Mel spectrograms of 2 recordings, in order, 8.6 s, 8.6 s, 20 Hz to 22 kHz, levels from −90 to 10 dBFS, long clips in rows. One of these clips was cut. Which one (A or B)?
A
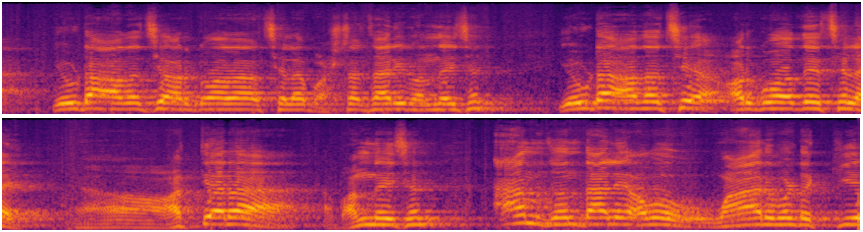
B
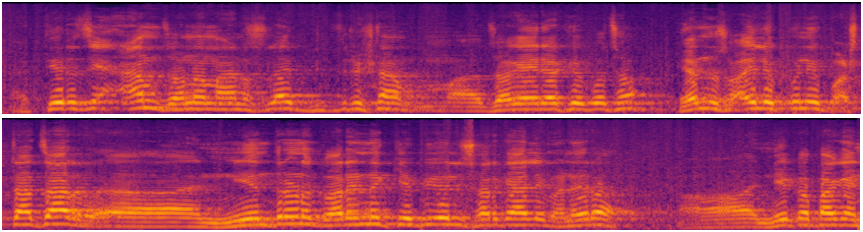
B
